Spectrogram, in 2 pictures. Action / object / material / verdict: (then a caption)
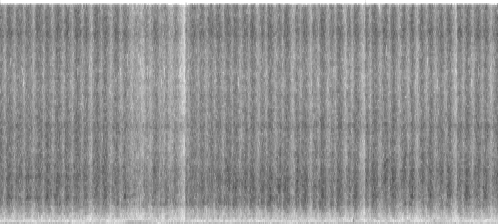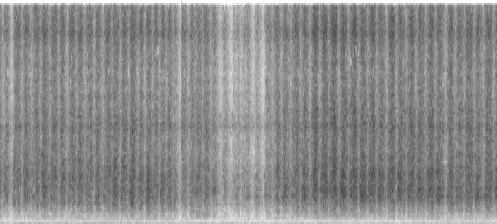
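scrape / thin paper sheet rolled into a tube / paper / none. A thin lavender paper sheet, rolled loosely into a tube and held in both hands, is rubbed and crumpled by fingers and palms. The result is a fast, steady, bright scratchy rustling that runs continuously, easing briefly near the end before picking back up.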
